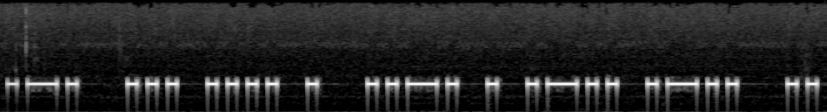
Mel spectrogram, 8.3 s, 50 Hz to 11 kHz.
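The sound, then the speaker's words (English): Morse code sent at 12 words per minute: a single steady mid-pitched tone keys on and off in clean short and long elements, grouped into characters with brief gaps, heard alone against near silence. “let me just give you a short example of Morse.”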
